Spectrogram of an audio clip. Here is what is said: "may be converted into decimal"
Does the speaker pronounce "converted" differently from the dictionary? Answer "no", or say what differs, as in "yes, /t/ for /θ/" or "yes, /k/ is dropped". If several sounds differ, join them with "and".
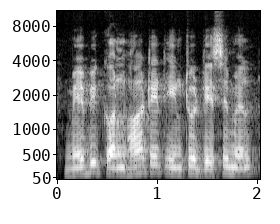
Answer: yes, /b/ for /v/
